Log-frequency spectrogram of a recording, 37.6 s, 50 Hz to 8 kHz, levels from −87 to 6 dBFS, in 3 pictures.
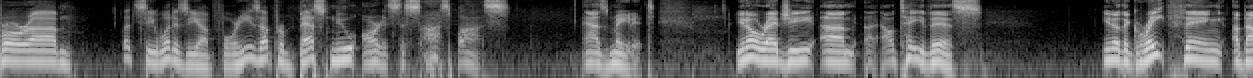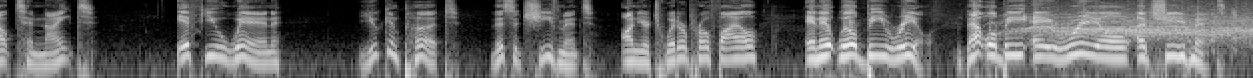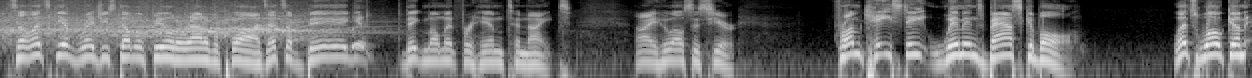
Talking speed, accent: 140 wpm, American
